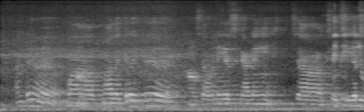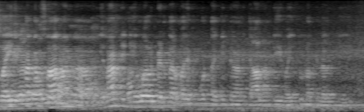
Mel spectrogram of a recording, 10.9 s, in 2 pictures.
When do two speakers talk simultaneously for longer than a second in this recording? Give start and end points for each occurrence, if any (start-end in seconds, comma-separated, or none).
5.0-6.7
